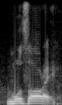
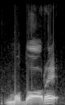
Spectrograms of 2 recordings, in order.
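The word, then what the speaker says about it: مضارع: লাগতে পারে এটা তো মুজারে মারুফের সিগা মানে যেটার অশুদ্ধ উচ্চারণ হলো মুজারে শুদ্ধ উচ্চারণ হলো মোদারে মারুফ তাহলে অনুবাদ কেন মাজহুলের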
